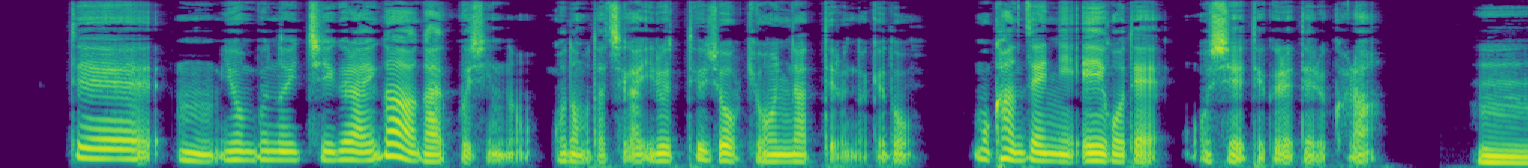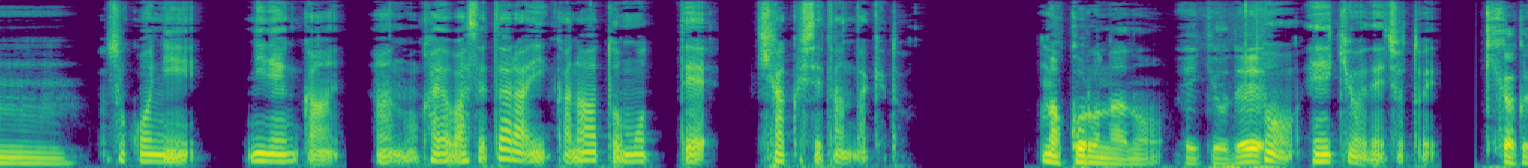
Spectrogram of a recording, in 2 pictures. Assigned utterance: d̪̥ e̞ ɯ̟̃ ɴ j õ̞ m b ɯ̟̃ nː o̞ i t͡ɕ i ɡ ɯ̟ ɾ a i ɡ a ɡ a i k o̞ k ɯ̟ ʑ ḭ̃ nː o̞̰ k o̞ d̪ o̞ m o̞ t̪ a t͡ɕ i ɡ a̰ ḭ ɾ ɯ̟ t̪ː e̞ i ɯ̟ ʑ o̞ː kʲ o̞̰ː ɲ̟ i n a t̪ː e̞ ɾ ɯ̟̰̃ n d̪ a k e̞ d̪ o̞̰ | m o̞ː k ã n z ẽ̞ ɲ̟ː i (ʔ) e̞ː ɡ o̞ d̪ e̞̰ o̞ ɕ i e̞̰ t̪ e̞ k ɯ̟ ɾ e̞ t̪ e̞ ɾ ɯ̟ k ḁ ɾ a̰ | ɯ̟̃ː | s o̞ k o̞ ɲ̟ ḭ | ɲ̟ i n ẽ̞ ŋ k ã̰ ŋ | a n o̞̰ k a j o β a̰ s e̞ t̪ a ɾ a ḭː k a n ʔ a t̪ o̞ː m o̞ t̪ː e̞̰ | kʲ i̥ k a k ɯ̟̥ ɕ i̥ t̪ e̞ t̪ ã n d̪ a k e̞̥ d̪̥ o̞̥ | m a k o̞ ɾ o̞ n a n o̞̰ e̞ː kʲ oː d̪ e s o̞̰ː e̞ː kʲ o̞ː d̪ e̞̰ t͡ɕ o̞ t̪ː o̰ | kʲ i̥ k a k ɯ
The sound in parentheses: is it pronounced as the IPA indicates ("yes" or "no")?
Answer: yes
